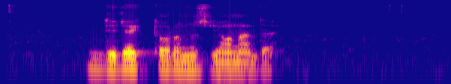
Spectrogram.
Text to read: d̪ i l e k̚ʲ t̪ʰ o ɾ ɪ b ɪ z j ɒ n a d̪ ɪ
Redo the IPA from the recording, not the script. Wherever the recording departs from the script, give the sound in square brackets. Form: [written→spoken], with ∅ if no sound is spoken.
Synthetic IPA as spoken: d̪ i [l→ɾ] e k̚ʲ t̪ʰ o ɾ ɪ [b→m] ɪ z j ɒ n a d̪ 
